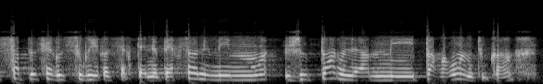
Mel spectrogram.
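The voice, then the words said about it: Catalan-accented French. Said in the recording (French): “vous avez gardé un peu d'accent, hein ? ... Ah bah, oui, je le conserve. ... L'accent catalan.”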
